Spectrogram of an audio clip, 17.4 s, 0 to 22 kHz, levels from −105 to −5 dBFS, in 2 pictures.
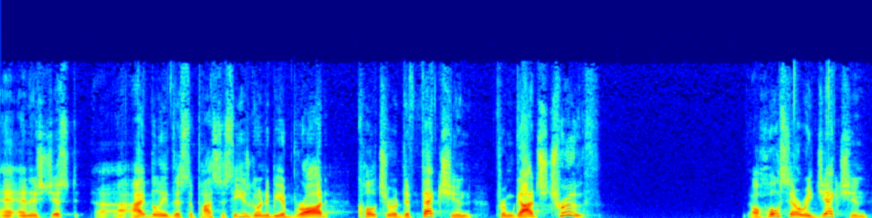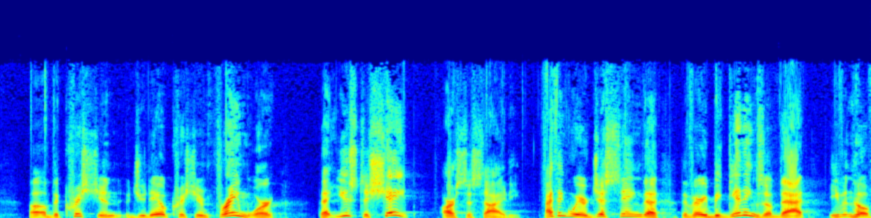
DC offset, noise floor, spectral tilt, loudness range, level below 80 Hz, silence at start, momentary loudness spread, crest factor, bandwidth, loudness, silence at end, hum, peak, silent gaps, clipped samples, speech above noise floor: under 0.1%; -78 dBFS; -5.5 dB/octave; 5 LU; -64 dBFS; 0 s; 12 LU; 18 dB; 16 kHz; -25 LUFS; 0 s; none; -6 dBFS; none; under 0.1%; 54 dB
